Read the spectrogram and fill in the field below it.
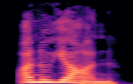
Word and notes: अनुयान: Hindi

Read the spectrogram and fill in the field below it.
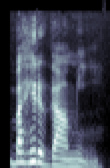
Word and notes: बहिर्गामी: Hindi

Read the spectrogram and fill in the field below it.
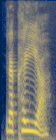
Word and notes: रखैया: Hindi

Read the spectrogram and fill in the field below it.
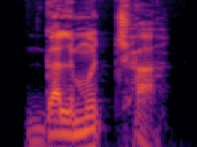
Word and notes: गलमुच्छा: Hindi

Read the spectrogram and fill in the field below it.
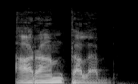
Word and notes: आराम-तलब: Hindi

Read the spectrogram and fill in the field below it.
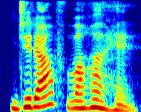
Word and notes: जिराफ़: Hindi

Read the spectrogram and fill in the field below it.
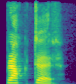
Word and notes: प्राक्टर: Hindi

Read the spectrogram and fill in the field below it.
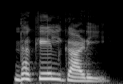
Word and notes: धकेल-गाड़ी: دھکیل گاڑی

